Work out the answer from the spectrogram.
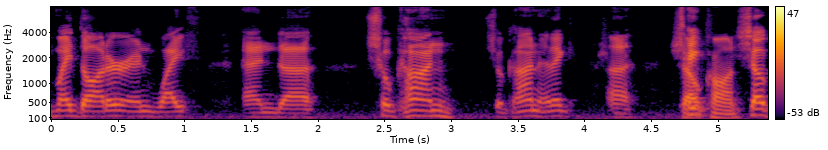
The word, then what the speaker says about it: Shao Kahn: Shao Kahn. Shao Kahn.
